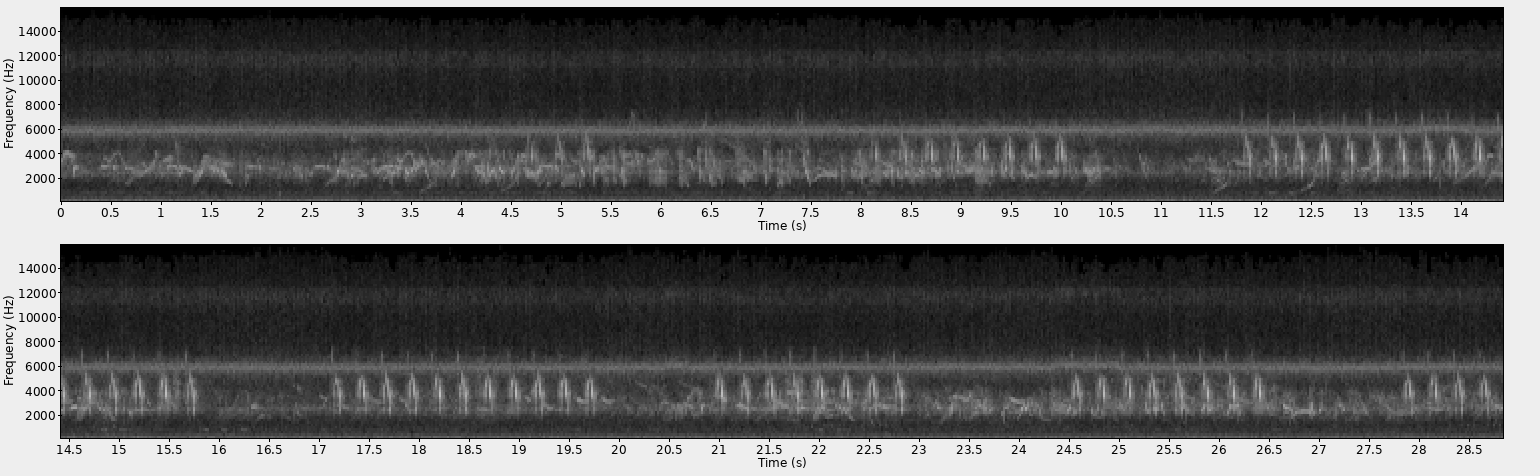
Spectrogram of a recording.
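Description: Wild birds calling: a jumble of short chirps at first, then one bird repeating fast trains of sharp notes, about six a second, each train lasting a few seconds with short pauses between. A steady high-pitched tone runs underneath.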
